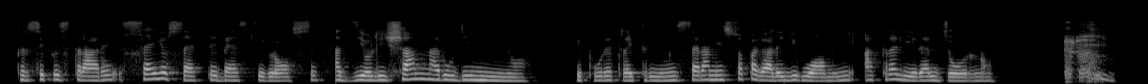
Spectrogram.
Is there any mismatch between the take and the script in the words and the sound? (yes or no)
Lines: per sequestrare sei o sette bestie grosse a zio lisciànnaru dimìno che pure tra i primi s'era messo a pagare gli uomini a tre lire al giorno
yes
